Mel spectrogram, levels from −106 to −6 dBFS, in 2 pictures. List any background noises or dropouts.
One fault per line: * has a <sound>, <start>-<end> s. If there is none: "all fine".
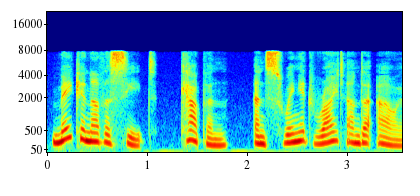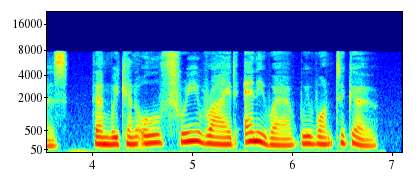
all fine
